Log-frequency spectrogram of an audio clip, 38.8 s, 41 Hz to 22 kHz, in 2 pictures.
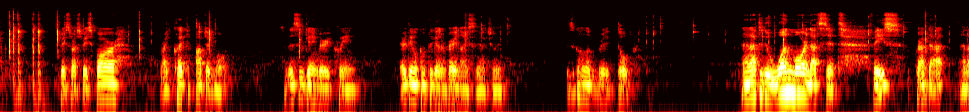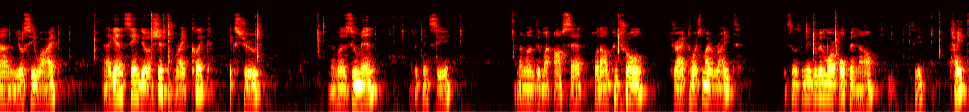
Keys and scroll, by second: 0.2 space.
